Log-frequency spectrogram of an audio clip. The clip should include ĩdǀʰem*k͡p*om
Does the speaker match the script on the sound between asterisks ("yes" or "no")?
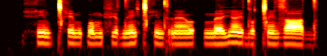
yes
